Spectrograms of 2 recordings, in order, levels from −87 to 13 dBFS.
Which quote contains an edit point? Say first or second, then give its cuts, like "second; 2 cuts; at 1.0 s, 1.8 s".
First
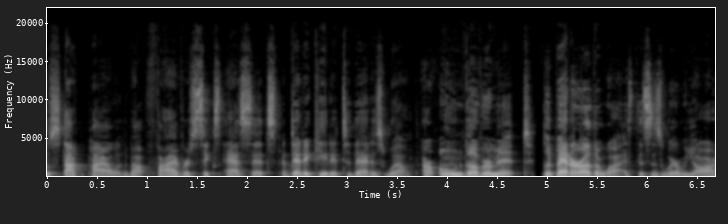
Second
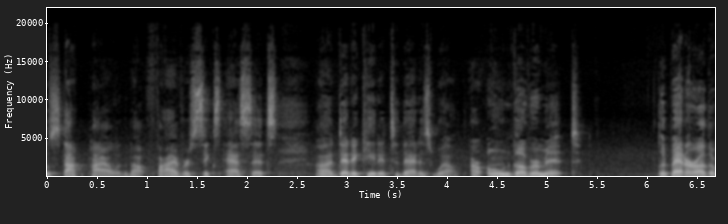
first; 2 cuts; at 2.4 s, 4.8 s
